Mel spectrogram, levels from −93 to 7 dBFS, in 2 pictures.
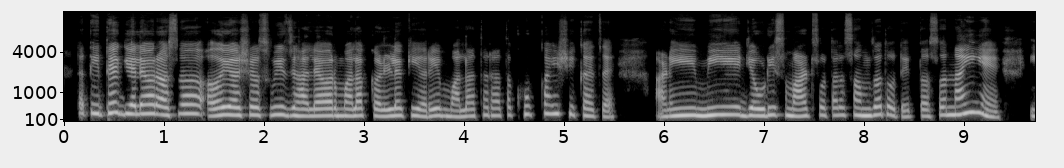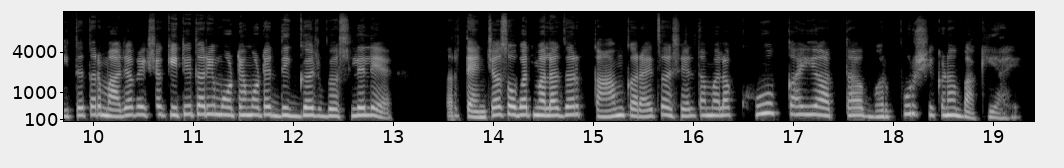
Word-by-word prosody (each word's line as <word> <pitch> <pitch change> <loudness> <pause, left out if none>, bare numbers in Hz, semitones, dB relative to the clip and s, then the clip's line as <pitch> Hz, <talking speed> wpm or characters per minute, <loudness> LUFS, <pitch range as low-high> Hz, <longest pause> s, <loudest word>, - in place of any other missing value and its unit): तर - - -4
तिथे 310 +2 +3
गेल्यावर 295 0 +4
असं 300 +4 +2 0.2
अयशस्वी 255 +1 +2
झाल्यावर 230 0 +2
मला 230 0 +1
कळलं, 220 +1 +1
की 235 -1 0
अरे 220 +2 0
मला 205 +2 -2
तर 255 -2 -7
आता 235 +2 -8
खूप 280 -2 -7
काही 300 -1 -1
शिकायचं 235 -8 -5
आहे. 195 - -8 0.5
आणि 235 +3 +4
मी 260 +3 +4
जेवढी 240 +1 +2
स्मार्ट 230 -3 -1
स्वतःला 250 0 -6
समजत 255 +2 +1
होते 200 -6 -5
तसं 260 +5 -2
नाही 320 +5 +3
आहे. 205 -8 0 0.4
इथे 230 +4 -3
तर 270 0 -1
माझ्यापेक्षा 255 +4 -1
कितीतरी 280 +2 +1
मोठे-मोठे 255 +1 +1
दिग्गज 245 0 +2
बसलेले 230 +2 +1
आहे. 160 - -9 0.6
तर - - -8
त्यांच्यासोबत 255 +7 +1
मला 240 0 +4
जर 265 +1 +1 0.2
काम 210 +4 +1
करायचं 220 +3 -2
असेल, 225 0 -4
तर 245 - -3
मला 245 +1 0
खूप 310 +2 -1
काही 275 -1 -2
आता 245 +2 -4
भरपूर 200 +9 -4
शिकणं 250 -1 +1
बाकी 185 0 -7
आहे. 165 +2 -14
245 Hz, 160 wpm, -24 LUFS, 225-265 Hz, 0.6 s, गेल्यावर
